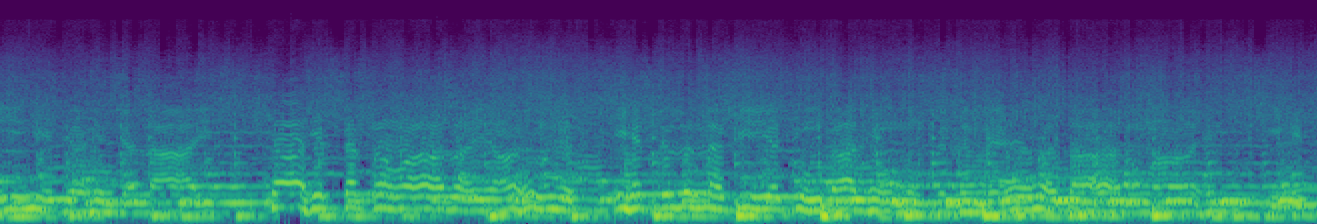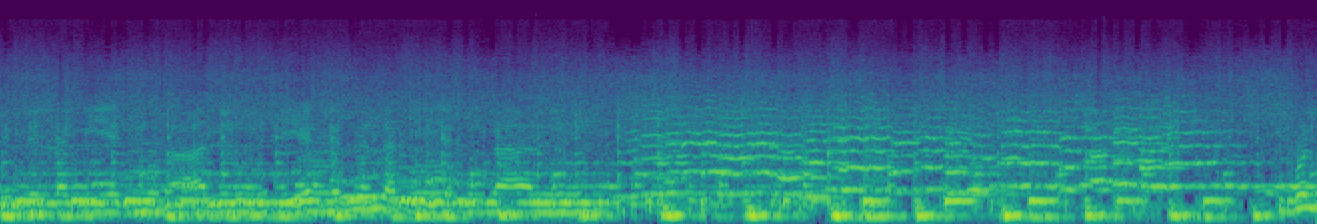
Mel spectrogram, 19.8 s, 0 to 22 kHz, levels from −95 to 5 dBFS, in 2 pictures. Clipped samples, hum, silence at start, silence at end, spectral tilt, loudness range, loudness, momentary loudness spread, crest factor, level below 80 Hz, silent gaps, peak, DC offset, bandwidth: under 0.1%; none; 0 s; 0 s; -9 dB/octave; 3 LU; -17 LUFS; 5 LU; 14 dB; -38 dBFS; none; -2 dBFS; under 0.1%; 7.4 kHz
